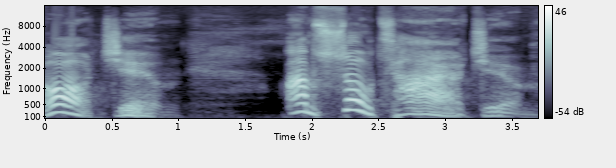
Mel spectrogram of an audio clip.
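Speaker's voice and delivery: very deep, very slow, swooping drawn-out voice. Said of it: "all of a sudden everything got real deep".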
